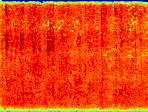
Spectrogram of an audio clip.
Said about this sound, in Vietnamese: Đó, cho một tràng pháo tay.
